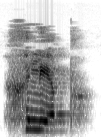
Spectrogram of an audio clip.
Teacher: It's written as h, l, ye, b at the end, but we pronounce it as p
